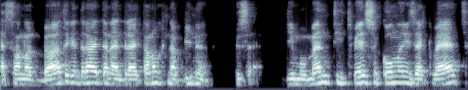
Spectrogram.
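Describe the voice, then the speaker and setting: A plain, everyday voice speaks at a moderate pace. The sound is dry and close, with no echo. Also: man. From Belgium, East Flanders (Lebbeke). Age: 20s. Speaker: football scout and author. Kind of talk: casual chat.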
